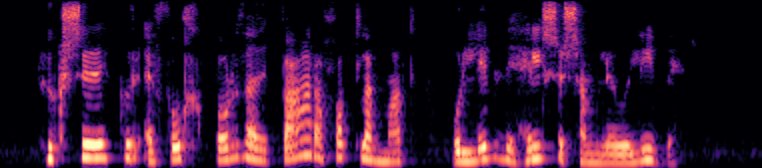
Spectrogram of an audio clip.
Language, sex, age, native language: Icelandic, female, 30-39, Icelandic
